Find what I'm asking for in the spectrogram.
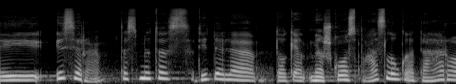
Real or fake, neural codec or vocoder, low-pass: fake; autoencoder, 48 kHz, 128 numbers a frame, DAC-VAE, trained on Japanese speech; 14.4 kHz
